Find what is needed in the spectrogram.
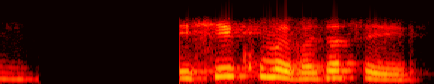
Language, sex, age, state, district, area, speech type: Bodo, female, 18-30, Assam, Chirang, urban, conversation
